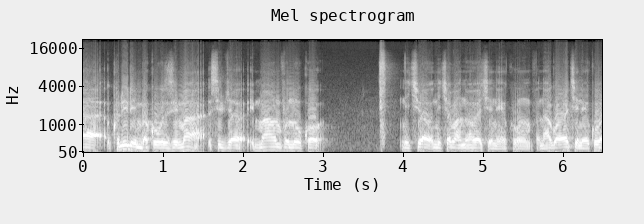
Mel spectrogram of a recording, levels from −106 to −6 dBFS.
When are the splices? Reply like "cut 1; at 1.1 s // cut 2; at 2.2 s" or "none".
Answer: none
